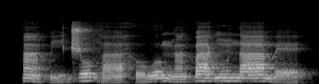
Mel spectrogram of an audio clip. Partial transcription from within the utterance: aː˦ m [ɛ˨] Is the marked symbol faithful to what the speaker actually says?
yes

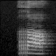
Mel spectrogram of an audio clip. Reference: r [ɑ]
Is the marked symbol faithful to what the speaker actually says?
yes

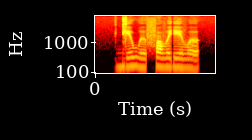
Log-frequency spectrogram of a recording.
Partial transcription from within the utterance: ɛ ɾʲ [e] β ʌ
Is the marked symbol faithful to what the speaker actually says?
no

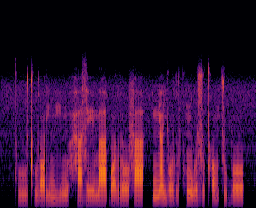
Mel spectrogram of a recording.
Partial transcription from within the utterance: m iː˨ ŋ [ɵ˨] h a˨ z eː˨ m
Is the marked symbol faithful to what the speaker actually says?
no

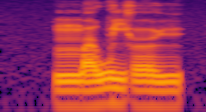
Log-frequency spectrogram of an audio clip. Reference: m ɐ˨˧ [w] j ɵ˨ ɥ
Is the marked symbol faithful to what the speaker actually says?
yes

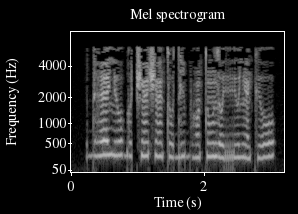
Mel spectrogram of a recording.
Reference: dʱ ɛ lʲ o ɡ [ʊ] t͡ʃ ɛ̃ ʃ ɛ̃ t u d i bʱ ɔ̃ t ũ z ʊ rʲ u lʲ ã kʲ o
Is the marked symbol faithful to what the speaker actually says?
yes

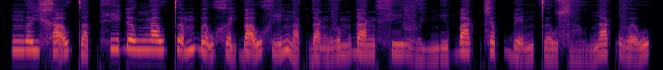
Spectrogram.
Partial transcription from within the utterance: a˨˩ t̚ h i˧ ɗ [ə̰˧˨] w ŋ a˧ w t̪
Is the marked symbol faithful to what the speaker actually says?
no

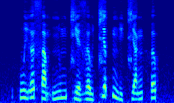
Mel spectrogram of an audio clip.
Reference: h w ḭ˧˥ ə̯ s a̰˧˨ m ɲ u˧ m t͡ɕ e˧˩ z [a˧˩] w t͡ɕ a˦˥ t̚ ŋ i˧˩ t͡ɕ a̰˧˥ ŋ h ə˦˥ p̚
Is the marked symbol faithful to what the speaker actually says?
no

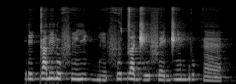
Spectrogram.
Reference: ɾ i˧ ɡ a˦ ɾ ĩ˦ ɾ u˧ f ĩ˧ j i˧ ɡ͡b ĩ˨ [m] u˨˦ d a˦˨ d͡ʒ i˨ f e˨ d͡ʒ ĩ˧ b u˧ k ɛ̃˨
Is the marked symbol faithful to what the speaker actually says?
no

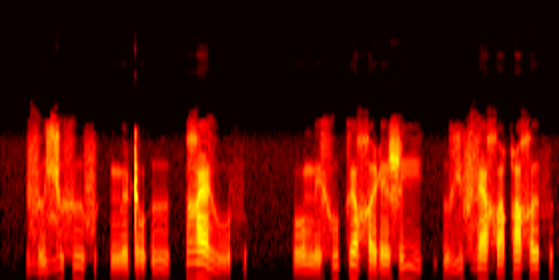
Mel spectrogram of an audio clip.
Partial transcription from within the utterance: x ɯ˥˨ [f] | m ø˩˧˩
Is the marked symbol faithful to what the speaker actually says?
yes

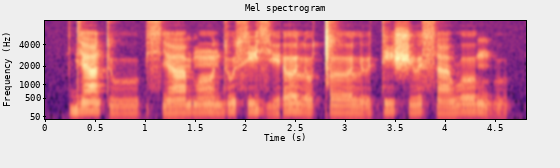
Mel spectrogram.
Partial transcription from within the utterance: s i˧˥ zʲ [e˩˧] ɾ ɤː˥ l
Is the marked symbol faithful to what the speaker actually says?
yes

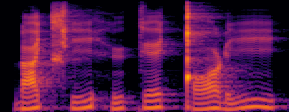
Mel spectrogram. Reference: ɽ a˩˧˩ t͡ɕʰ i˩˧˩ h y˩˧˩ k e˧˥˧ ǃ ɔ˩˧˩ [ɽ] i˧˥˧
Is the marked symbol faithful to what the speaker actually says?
yes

